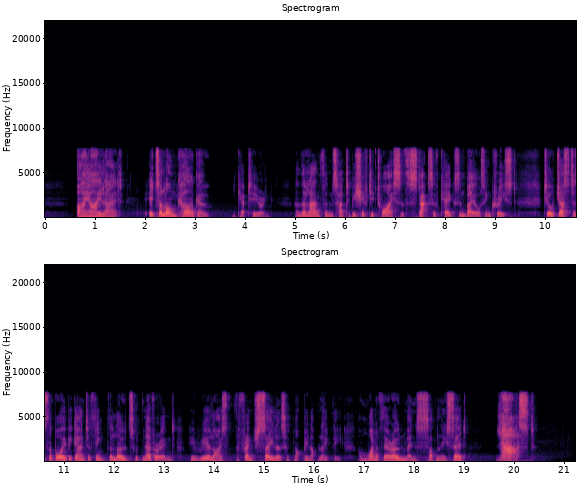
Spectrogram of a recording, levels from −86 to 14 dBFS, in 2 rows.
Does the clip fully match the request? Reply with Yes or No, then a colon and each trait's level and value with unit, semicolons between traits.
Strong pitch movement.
Yes: wide, 5.7 semitones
